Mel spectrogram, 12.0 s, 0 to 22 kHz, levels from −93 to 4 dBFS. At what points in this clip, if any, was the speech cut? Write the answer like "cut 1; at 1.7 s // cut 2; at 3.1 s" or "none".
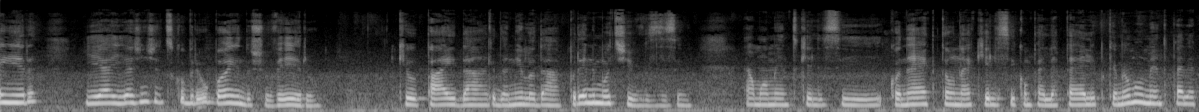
cut 1; at 4.9 s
